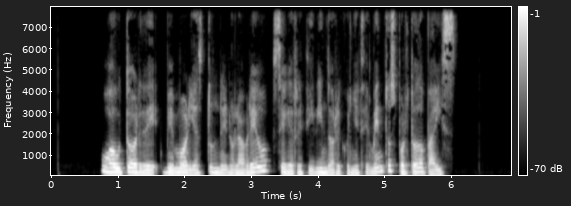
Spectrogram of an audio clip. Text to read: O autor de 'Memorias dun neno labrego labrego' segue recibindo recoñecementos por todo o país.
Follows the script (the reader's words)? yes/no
no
